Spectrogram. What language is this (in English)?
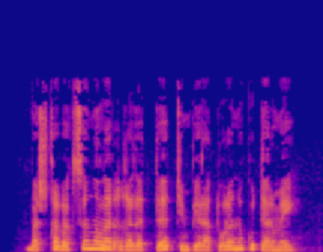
Bashkir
